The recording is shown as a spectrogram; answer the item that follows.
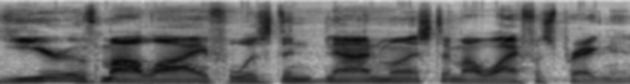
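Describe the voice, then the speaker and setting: At a fairly slow pace, a man speaks in a Southern US accent with ordinary pitch variation. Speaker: podcast host. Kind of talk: casual chat.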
